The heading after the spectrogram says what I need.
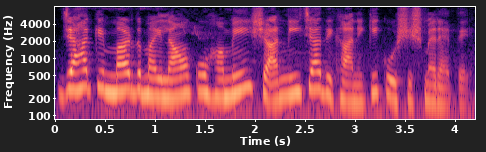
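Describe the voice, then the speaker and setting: A woman's voice: fairly high pitch, normal speed, no echo. A woman reading scripted story narration for a cartoon.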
